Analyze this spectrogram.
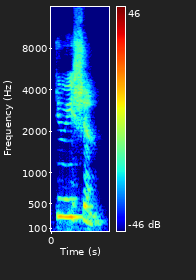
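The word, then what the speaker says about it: tuition: हम कहते हैं ट्यूशन कैसे ट्यूशन ही कहते हैं नहीं इसका सही प्रनंसीएशन है ट्यूशन इससे हम हमेशा सिर्फ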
